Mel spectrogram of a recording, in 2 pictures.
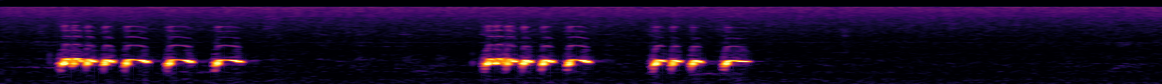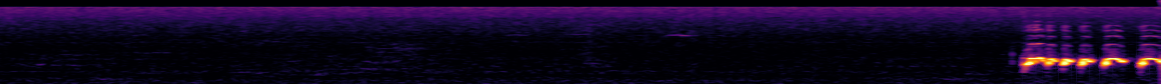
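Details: Local zebra dove song used as a lure to stir rival birds to reply: clear, rapid bursts of ringing coos separated by long quiet gaps, three phrases in the first four seconds and one more at the end.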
